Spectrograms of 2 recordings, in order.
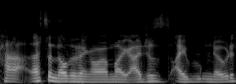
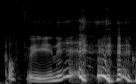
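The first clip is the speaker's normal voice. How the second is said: put-on high, slow English accent; mock English accent, pitched high; 8 semitones higher, 6 dB louder, slower than usual. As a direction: drawl out innit like a Londoner. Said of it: "do the same accent".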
